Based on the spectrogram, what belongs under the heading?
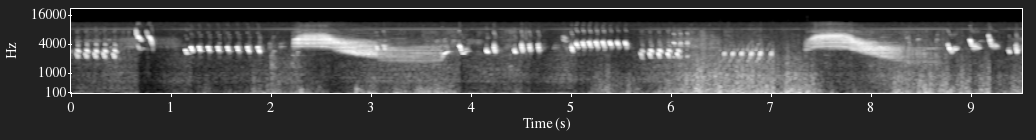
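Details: European greenfinch in an excited mating state: quick chattering trills and bright twittered phrases broken by two long nasal wheezing notes that sweep down, over a steady low background rumble.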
